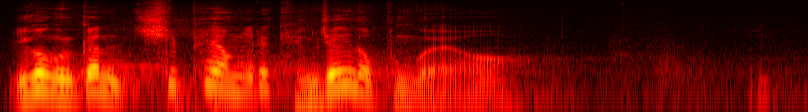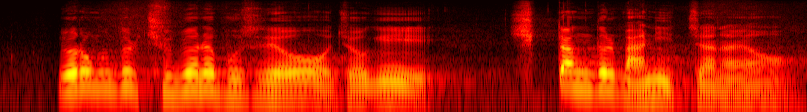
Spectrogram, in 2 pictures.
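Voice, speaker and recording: A man in his fifties speaks as a guest lecturer in a reverberant hall. His pitch moves in lively sweeps. He is emphatic, repeats his main points and turns questions directly on his listeners. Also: moderate pace, gravelly. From South Korea. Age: 50s. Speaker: guest lecturer, company executive. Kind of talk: motivational lecture to students.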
